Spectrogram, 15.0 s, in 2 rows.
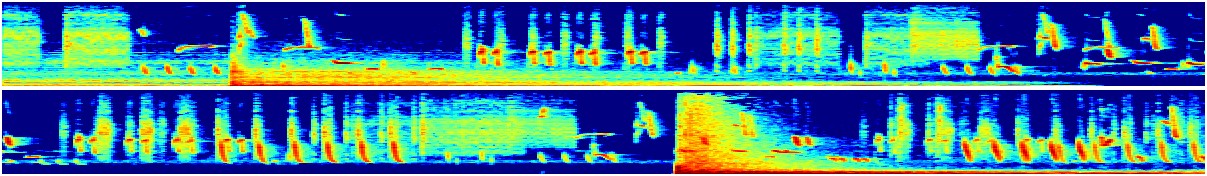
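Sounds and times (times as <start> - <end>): deep bass low tones: 0.0 - 6.8, 11.8 - 15.0
birds chirping and twittering: 0.0 - 15.0.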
